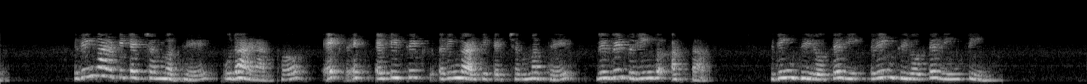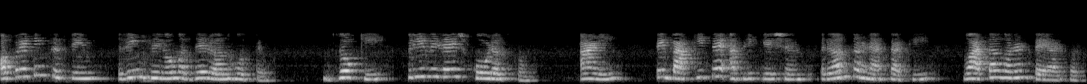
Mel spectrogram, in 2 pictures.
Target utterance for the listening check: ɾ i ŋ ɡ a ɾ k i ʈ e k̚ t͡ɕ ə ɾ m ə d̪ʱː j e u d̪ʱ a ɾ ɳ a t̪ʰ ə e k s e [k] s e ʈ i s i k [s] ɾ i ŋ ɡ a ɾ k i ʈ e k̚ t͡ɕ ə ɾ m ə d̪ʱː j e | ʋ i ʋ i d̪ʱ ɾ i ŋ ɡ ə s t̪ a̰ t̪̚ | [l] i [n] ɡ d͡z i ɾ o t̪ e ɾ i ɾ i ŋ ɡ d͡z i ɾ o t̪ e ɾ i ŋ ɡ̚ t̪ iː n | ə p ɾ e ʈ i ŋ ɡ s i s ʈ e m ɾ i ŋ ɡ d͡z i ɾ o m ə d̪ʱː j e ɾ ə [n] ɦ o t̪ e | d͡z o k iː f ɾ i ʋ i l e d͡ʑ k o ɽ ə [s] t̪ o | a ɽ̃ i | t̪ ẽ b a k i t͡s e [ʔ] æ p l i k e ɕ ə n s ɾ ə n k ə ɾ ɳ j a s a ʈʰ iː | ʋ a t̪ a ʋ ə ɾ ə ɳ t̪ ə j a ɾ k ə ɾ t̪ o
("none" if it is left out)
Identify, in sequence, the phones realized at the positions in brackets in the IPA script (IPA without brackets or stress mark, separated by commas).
k, s, ɾ, ŋ, n, s, ʔ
